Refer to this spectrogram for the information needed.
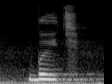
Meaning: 1. to be 2. used to form the future tense of imperfect verbs 3. used to form the pluperfect tense of perfect verbs
- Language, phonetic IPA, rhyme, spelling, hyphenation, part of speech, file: Belarusian, [bɨt͡sʲ], -ɨt͡sʲ, быць, быць, verb, Be-быць.ogg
